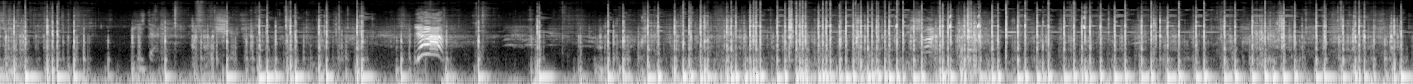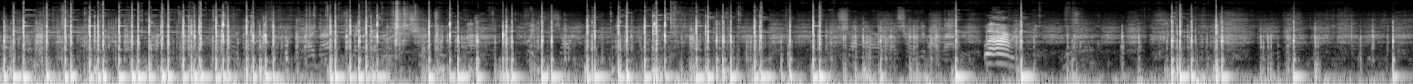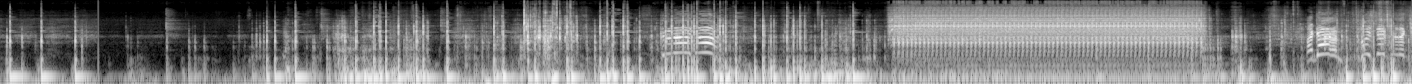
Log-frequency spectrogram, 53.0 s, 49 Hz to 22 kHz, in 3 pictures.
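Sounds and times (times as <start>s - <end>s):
bumping and rumbling of movement: 0.0s - 52.9s
airsoft guns firing: 46.4s - 50.6s.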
